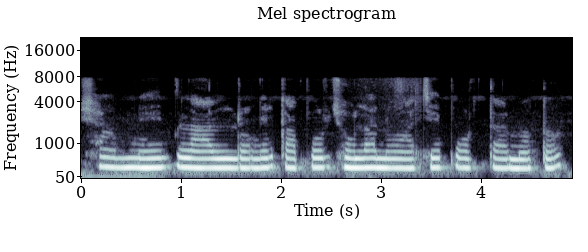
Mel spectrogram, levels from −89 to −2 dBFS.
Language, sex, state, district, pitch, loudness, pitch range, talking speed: Bengali, female, Tripura, West Tripura, 240 Hz, -11 LUFS, 235-245 Hz, 95 wpm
